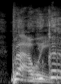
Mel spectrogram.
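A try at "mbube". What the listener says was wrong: You gotta stretch the lips. You seem to have a better problem with your bottom lip.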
